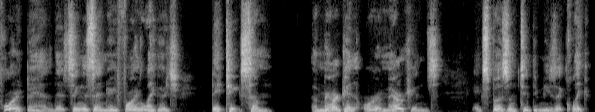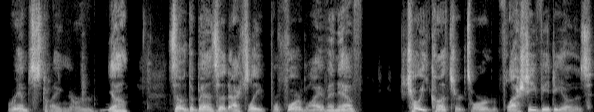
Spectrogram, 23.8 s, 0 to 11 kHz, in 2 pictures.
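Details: Adult man with spinocerebellar ataxia, a rare neuromuscular disease, with mobility challenges, speech impediment and noise-induced anxiety for over 20 years; ataxic dysarthria.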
